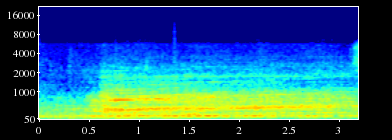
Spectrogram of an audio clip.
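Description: A getaway car's engine roars up and holds a steady, loud drone as the vehicle speeds off, a continuous rumbling whine with no voices over it.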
